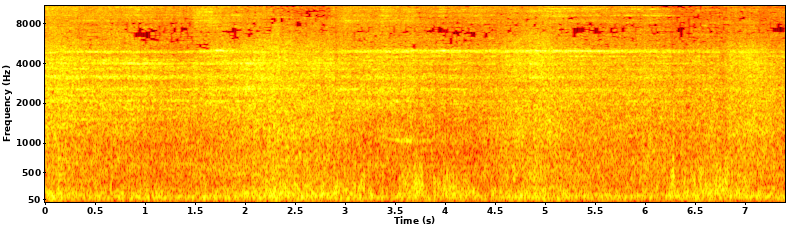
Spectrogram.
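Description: Double-stack container train rolling steadily across a steel girder bridge: a continuous rumble of wheels on rail and bridge steel, without breaks or sharp impacts.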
